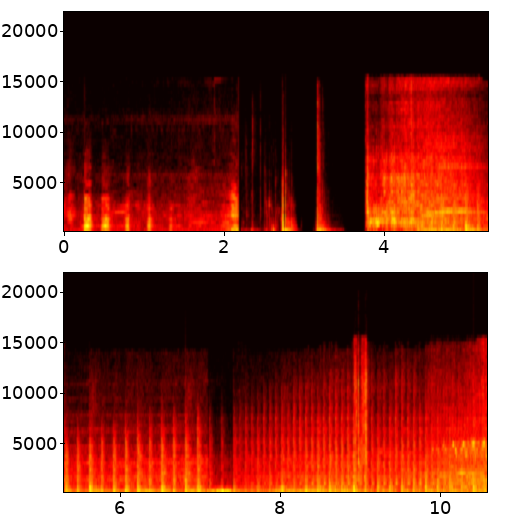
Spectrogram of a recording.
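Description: A car engine cranks and catches, then settles into a steady mid-pitched running hum in an engine oil advert, with a few sharp clicks and a brief silence before it starts.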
